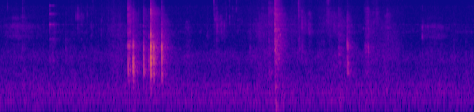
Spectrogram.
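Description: Close-up eating sounds of a person chewing food picked up by hand: a quick cluster of crackly smacks about two seconds in, the loudest, then smaller ones around four and five seconds, over a faint steady low hum.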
